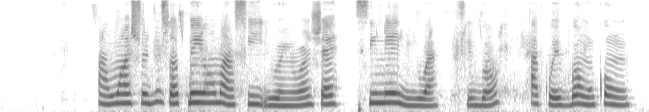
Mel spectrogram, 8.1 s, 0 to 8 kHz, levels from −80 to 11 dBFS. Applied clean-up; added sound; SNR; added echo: neural separator model SepFormer DNS4.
